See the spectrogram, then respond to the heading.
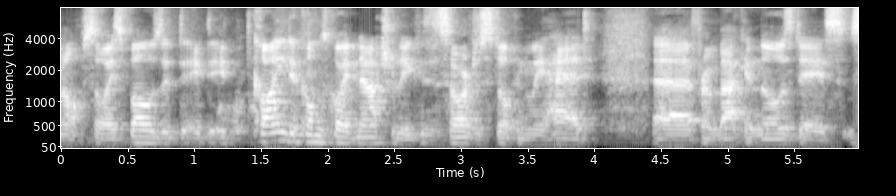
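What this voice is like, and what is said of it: Put-on Irish accent. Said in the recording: “Irish accent ... it's sort of happy sounding ... Nailed it ... that's very good”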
